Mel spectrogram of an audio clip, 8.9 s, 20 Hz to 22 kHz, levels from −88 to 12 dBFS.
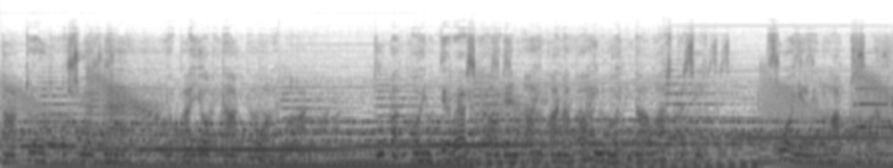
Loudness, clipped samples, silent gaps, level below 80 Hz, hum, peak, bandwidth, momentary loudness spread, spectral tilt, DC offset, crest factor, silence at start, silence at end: -16 LUFS; under 0.1%; none; -24 dBFS; none; -2 dBFS; 11 kHz; 4 LU; -6.5 dB/octave; under 0.1%; 14 dB; 0 s; 0 s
